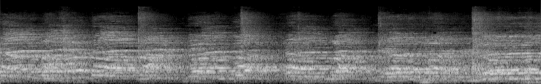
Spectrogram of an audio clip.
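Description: A cappella singing by several voices in harmony, without instruments, moving from note to note in short held tones.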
